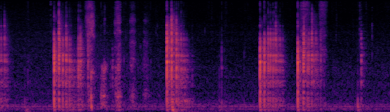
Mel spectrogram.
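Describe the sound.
Dice clatter as they are rolled for damage in a tabletop roleplaying game. Several sharp rattling bursts with short gaps between them stand alone over a quiet background.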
